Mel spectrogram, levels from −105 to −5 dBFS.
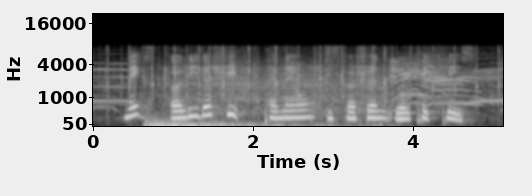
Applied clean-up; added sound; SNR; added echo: none; Cheering / Clapping + Boom; 9 dB; none.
